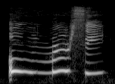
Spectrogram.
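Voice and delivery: very high, loud, drawn-out wail; piglet's frightened cry. A narrator's reading. Pinky in the wolf's paws, crying out. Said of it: "cried Pinky".

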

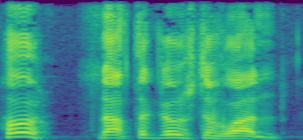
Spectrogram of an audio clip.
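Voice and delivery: high, quick, chattering little woman; Miss Mowcher voice. Acted. Mowcher chattering to the boys, high and merry. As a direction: rattle on like a gossiping dwarf.

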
